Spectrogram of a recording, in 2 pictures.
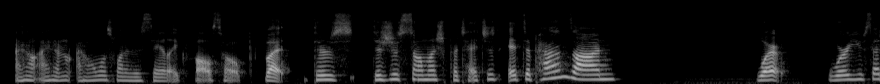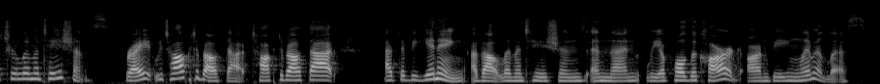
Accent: Florida, United States; moved away; I used to live in Florida, so I'm from Florida.

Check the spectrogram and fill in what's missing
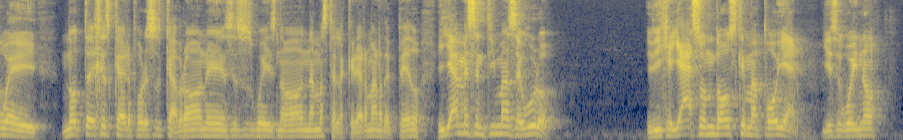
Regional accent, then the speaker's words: Mexico; moved away; soy mexicano

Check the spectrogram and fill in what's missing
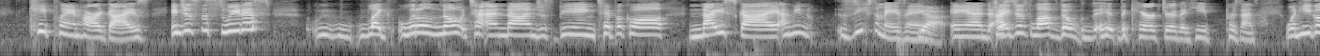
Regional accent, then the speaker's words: Wisconsin, United States; I'm from Wisconsin

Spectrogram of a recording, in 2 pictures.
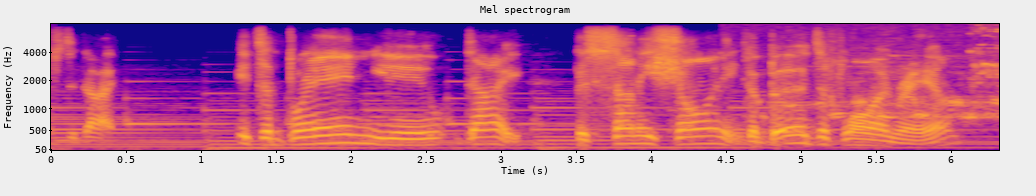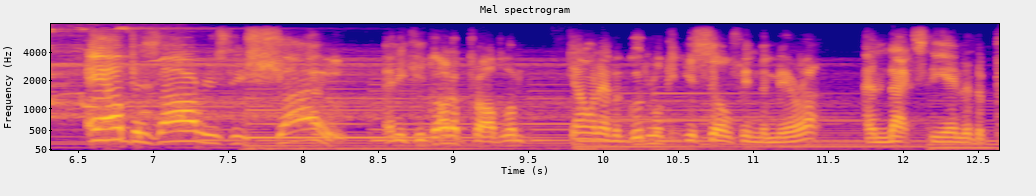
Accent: Sydney, New South Wales, Australia; my hometown of Sydney

